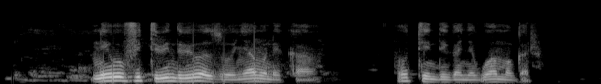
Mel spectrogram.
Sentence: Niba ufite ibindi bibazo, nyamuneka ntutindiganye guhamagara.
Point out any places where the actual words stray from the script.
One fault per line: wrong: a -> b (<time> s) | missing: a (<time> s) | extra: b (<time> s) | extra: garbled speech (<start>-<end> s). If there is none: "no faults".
no faults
